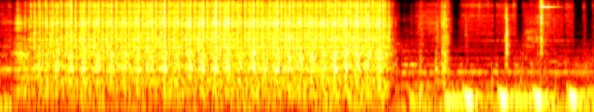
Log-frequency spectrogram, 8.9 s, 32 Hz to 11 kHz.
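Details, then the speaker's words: Chaika 144A sewing machine after repair, first run sewing silk at stitch length 2: fast even stitching clatter for six seconds, no stumbles or knocks, then stops; no skipped or pulled stitches, sewing cleanly. "Вот она третья строчка сверху нет ни пропусков ни затяжек ещё раз шёлк шаг тройка тоже самое ни одного пропуска ни одной затяжки не"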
